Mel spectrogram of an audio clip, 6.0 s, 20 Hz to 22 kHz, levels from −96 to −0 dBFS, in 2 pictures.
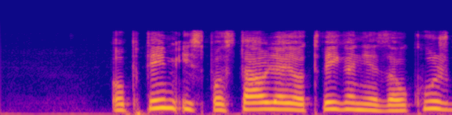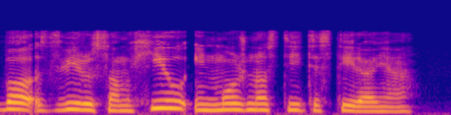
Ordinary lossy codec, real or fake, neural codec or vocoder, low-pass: none; fake; codec, 16 kHz, 16 kbps, FreqCodec, smaller model; 7.2 kHz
